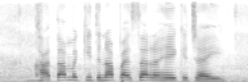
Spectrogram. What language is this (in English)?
Bhojpuri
